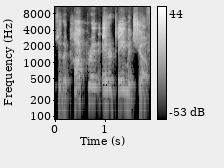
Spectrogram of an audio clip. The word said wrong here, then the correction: Corcoran: Yeah, send it to that one, because it's actually pronounced Corcoran.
